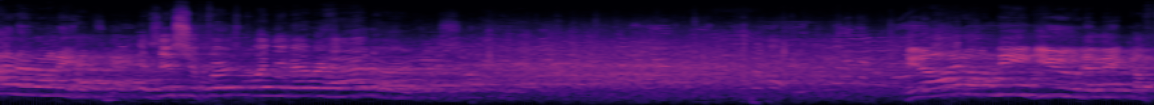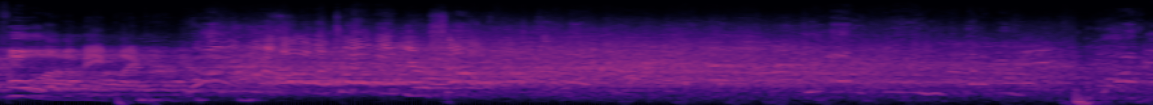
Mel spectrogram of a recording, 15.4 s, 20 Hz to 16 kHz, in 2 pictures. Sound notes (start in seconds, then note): 3.4 audience laughing; 9.2 Roddy shouting; 12.0 audience chattering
